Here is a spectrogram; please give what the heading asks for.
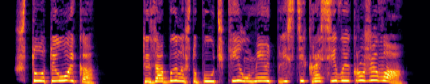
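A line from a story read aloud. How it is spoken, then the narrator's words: Exclaiming. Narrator (Russian): воскликнула Маша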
